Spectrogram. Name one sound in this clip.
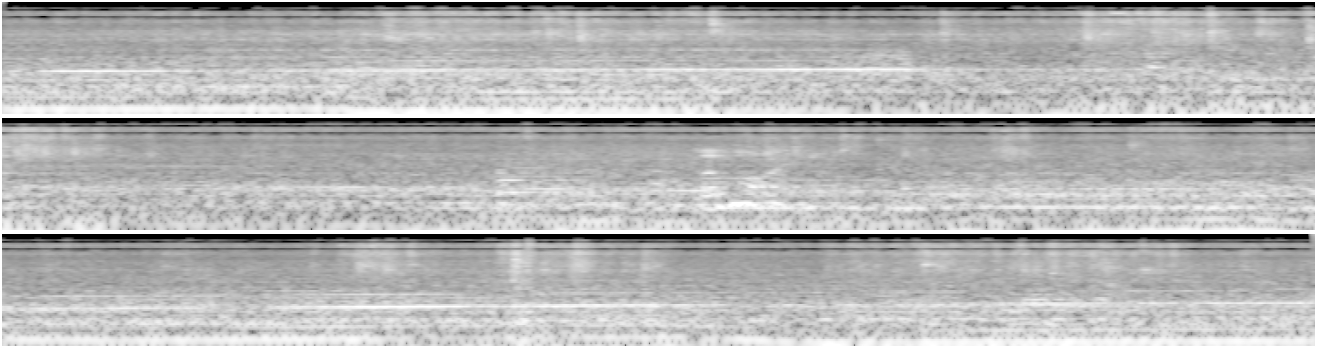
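A bus engine hums and whines steadily while driving.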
